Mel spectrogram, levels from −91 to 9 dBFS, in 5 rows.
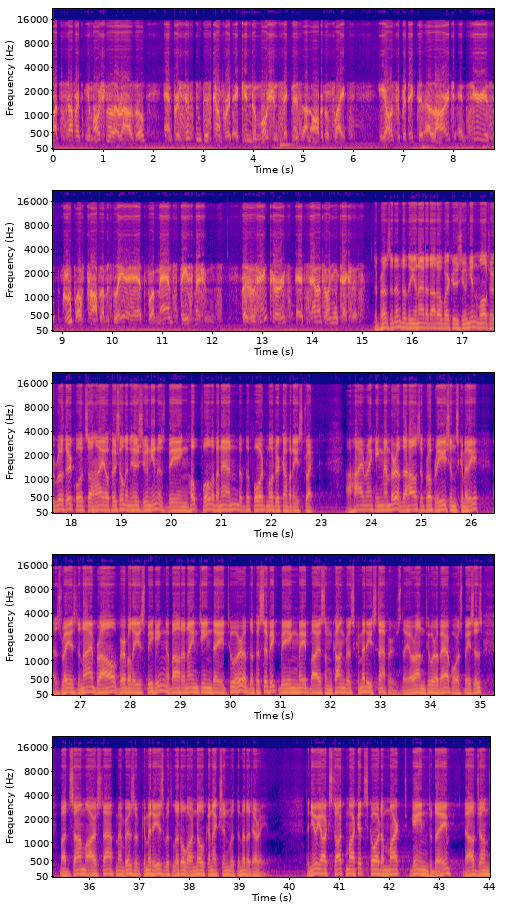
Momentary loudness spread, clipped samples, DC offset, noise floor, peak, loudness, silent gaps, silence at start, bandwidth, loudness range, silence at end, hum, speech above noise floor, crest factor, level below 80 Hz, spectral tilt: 7 LU; under 0.1%; under 0.1%; -46 dBFS; 0 dBFS; -18 LUFS; none; 0 s; 20 kHz; 2 LU; 0 s; 60 Hz at -45 dBFS; 26 dB; 20 dB; -42 dBFS; -3 dB/octave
